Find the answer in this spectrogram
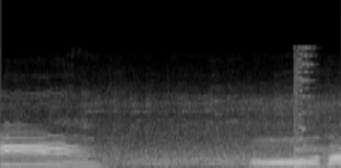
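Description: A woman's high-pitched, drawn-out shout of "Let's party!", its last vowel sliding down in pitch and fading, over the steady noise of a pachislot hall. Talking starts again near the end.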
